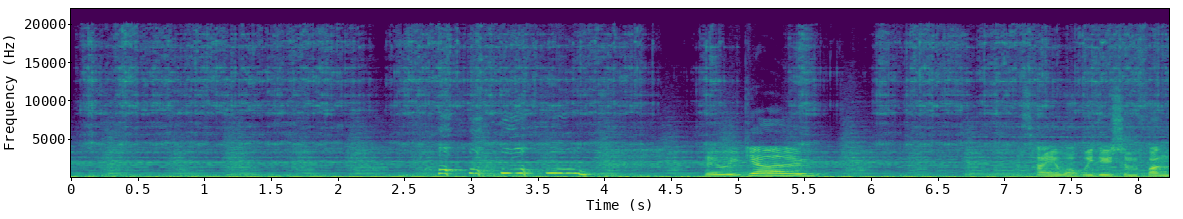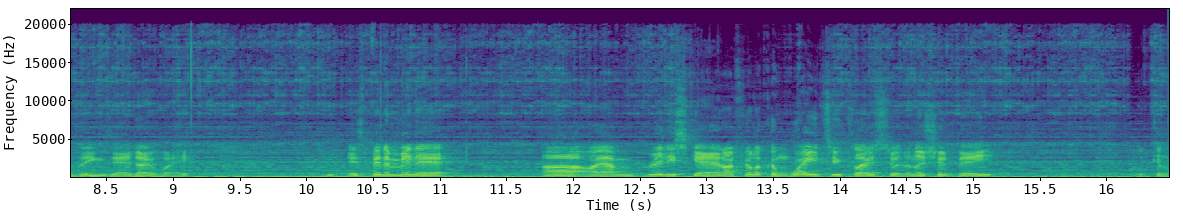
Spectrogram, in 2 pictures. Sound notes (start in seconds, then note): 2.8 chuckling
